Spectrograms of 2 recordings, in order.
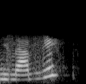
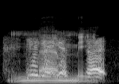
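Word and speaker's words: mämmi: Okay, so my scariest food experience has been with a Finnish Easter dessert called mammi. – And, oh, wait, how do you pronounce it again? – It's called mammi. – Mammi. – Yeah. it's a bit of a weird pronunciation, but mammi.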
